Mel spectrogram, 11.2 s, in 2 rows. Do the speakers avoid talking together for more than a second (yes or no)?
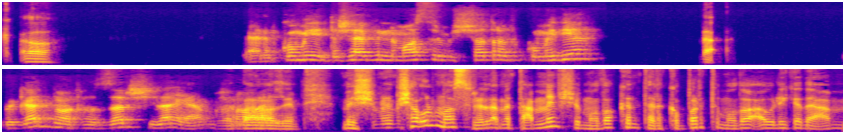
yes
